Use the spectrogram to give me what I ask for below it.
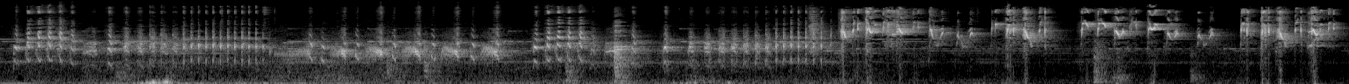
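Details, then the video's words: Long-tailed shrike song used as a training master: varied phrases of rattling trills and harsh mid-pitched chatter, then a livelier stretch of high, squeaky, twittering notes in rapid bursts. "MASTER BURUNG CENDET"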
